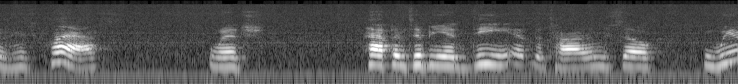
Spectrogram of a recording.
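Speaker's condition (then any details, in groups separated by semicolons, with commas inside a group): Cerebral palsy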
